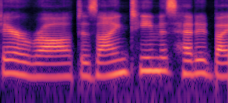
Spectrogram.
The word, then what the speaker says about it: Aehra: surprise perhaps given the era its pronounced air raw design team is headed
